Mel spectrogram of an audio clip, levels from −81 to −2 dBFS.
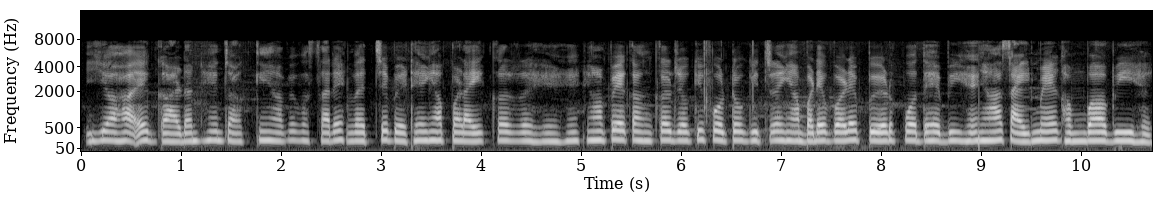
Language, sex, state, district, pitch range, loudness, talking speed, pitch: Hindi, female, Maharashtra, Dhule, 185-195 Hz, -21 LUFS, 230 wpm, 190 Hz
